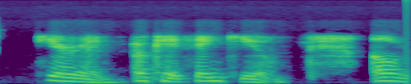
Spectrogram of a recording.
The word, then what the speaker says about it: Huron: For Huron, is that how do you pronounce it? Kieran? Huron.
